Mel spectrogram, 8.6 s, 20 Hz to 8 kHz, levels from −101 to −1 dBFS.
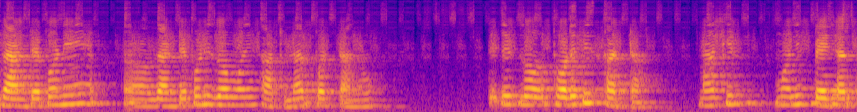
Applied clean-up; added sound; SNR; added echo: neural separator model SepFormer DNS4.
